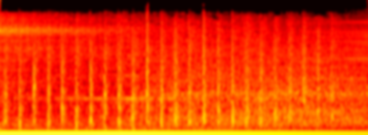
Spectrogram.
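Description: A helicopter's rotor chops steadily and loudly with a fast, regular thumping pulse over a deep engine rumble, holding constant throughout with no voices.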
